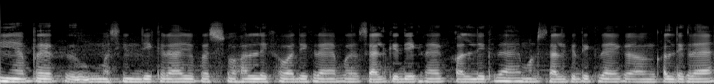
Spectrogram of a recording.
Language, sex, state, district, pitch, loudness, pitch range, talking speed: Hindi, male, Punjab, Fazilka, 130 Hz, -16 LUFS, 125-130 Hz, 185 wpm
